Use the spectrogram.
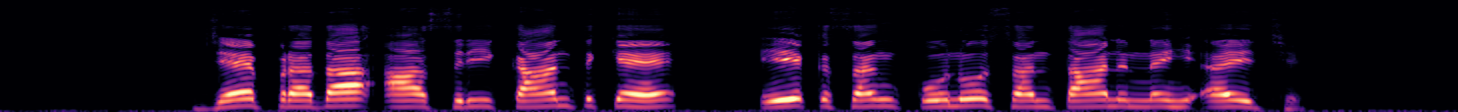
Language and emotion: Maithili, neutral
